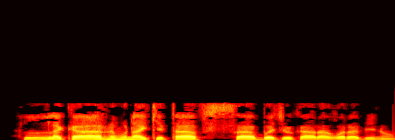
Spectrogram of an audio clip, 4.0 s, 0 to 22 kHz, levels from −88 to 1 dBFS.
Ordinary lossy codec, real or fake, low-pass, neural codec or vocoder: MP3, 24 kbps; real; 7.2 kHz; none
